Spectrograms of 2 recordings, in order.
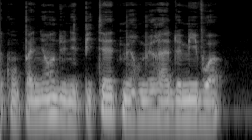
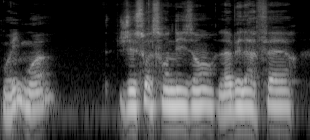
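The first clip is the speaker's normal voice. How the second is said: high, loud, spirited boast; lively; 6 semitones higher, 5 dB louder than usual. A narrator's reading. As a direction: brush off age with vigour. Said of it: "surpris de cette vivacité". (avec une vivacité fanfaronne)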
